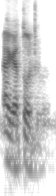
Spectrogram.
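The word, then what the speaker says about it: ἀγαθόν: Eis agatón. Eis es E-I-S. Y agatón lleva acento en la O.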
